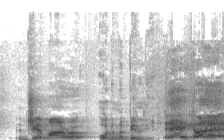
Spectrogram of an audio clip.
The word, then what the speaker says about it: Giamaro: Yeah, and I want you to pronounce the manufacturer's name. The manufacturer's name, Giamaro Automobili.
